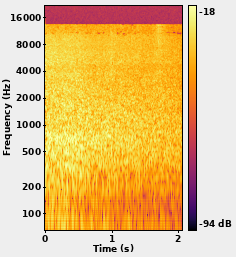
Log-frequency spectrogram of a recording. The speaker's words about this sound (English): Through it, we can see the ocean waves break in the near distance.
